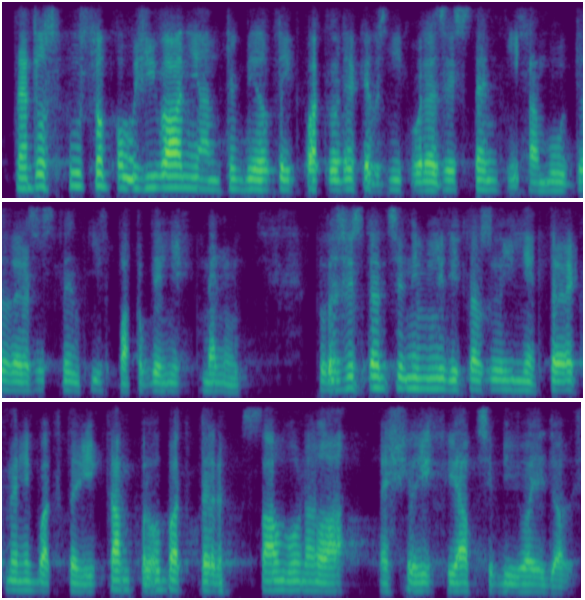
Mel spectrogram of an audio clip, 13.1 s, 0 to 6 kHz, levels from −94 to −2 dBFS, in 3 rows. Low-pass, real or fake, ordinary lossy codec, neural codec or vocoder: 5.4 kHz; fake; Opus, 24 kbps; codec, 16 kHz in and 24 kHz out, 0.6 kbps, FireRedTTS-2 codec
